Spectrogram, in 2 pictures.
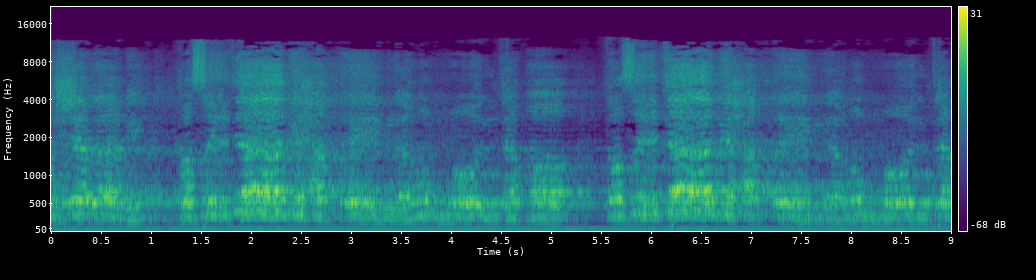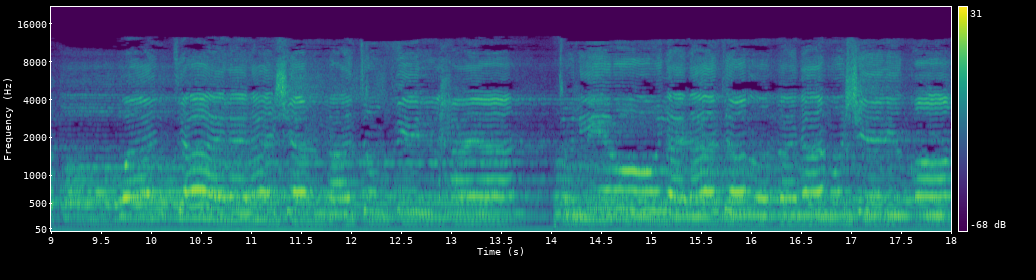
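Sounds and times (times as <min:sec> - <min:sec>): chorus singing: 0:00.0 - 0:18.0.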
